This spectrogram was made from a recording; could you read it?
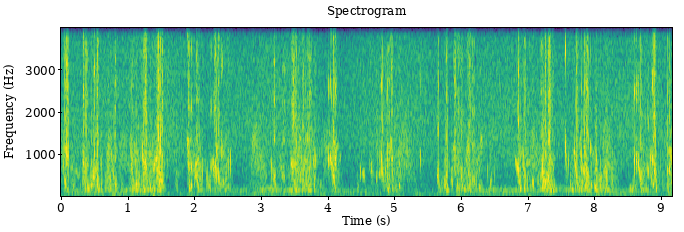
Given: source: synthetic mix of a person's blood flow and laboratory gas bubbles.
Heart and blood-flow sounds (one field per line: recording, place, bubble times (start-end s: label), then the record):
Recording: Doppler ultrasound of blood flow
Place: subclavian vein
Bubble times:
0.00-0.95 s: bubbles
1.01-1.64 s: bubbles
1.68-1.78 s: bubbles
1.88-2.58 s: bubbles
3.12-4.20 s: bubbles
4.43-4.59 s: bubbles
4.62-5.14 s: bubbles
5.35-5.43 s: bubbles
5.63-6.54 s: bubbles
6.78-7.45 s: bubbles
7.52-8.32 s: bubbles
8.51-9.17 s: bubbles
From the record:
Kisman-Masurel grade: 444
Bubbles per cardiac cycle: continuous sound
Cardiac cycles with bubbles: 100%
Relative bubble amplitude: maximal (0.775 to 0.999)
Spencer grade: 4 (maximum detectable bubble signal sounding continuously throughout systole and diastole of every cardiac period, and overriding the amplitude of the normal cardiac signals)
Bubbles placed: anywhere in the cardiac cycle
